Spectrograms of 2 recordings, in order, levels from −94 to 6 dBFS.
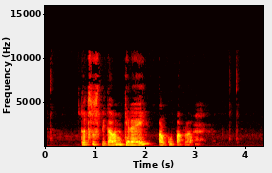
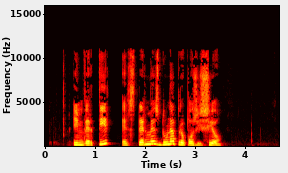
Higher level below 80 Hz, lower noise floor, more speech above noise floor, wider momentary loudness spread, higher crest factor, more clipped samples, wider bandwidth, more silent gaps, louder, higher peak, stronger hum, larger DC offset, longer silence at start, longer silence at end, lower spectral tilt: first, -68 dBFS vs -74 dBFS; second, -71 dBFS vs -78 dBFS; second, 47 dB vs 59 dB; first, 15 LU vs 11 LU; about the same, 20 dB vs 18 dB; neither; about the same, 11 kHz vs 11.5 kHz; neither; second, -24 LUFS vs -20 LUFS; about the same, -6 dBFS vs -4 dBFS; neither; neither; first, 0.75 s vs 0.55 s; about the same, 1.25 s vs 1.2 s; about the same, -5.5 dB/octave vs -4.5 dB/octave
